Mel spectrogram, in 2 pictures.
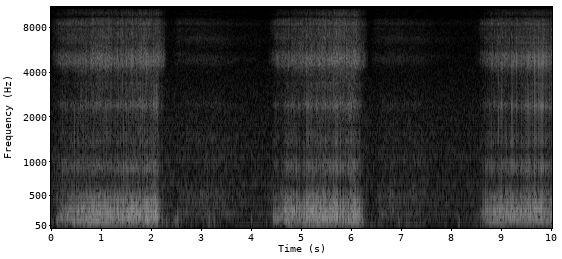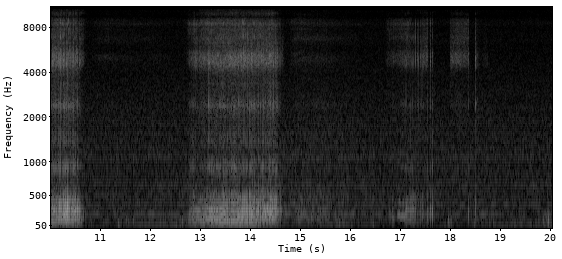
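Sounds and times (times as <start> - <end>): man snoring: 0.0 - 3.8, 4.4 - 7.6, 8.6 - 10.7, 12.7 - 15.7, 16.8 - 18.6.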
